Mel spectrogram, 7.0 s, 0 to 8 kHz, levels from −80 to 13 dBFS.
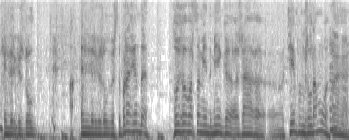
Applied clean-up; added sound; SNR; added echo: none; none; none; none.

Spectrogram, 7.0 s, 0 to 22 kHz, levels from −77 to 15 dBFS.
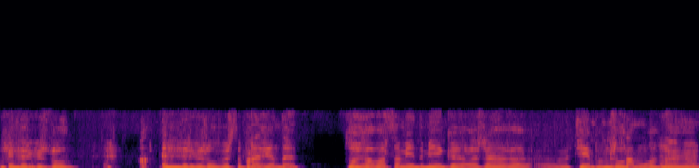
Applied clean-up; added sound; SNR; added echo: neural mask model Resemble Enhance denoiser.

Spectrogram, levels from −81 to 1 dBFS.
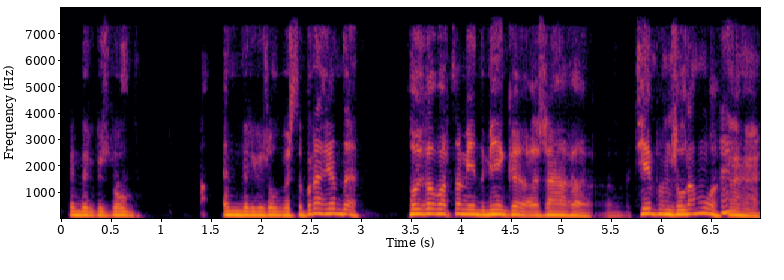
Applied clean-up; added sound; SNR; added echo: neural mask model DeepFilterNet 3.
